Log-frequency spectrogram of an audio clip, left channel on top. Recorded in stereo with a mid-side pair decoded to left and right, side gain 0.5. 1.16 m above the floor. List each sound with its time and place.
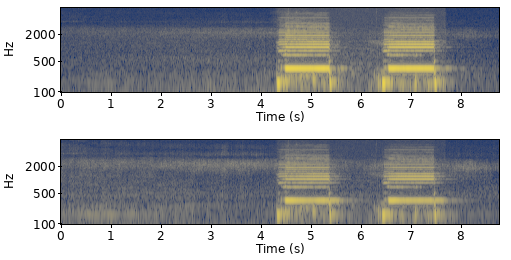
4.3 s a phone buzzing: 40° left, 0.8 m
